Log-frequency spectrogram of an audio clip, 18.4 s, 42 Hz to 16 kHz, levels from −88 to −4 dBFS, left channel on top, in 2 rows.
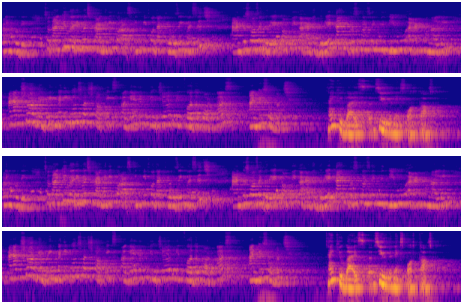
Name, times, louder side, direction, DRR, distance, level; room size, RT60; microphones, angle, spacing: voice 1, 0.0-8.9 9.3-13.8 14.1-15.0, equal, 10° right, -2 dB, 1.9 m, -39 dB
voice 2, 15.7-17.9, right 4 dB, 55° right, 9 dB, 0.4 m, -28 dB
19.5 x 17.0 x 2.8 m, 2.6 s
head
